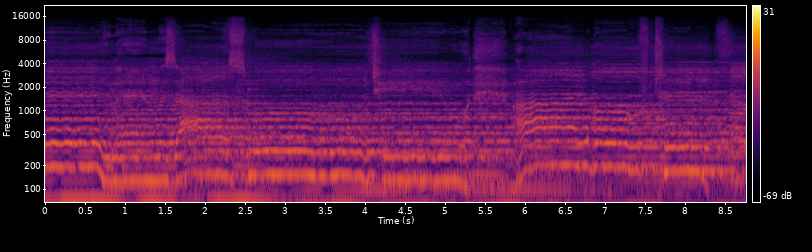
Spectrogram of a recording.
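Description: Choir singing a slow passion hymn in long held notes over a low sustained accompaniment.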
